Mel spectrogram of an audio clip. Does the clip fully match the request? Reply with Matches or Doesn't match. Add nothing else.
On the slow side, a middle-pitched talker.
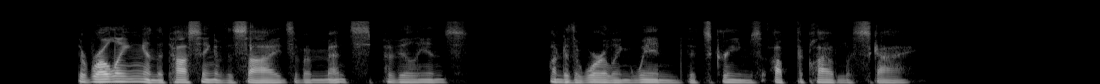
Doesn't match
